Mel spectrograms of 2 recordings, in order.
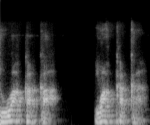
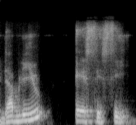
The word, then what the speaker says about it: WACC: companies you'll get somebody instead of pronouncing this thing professionally as WACC you'll get somebody calling it waka waka no no no that's very unprofessional it's supposed to be wcc is supposed to be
